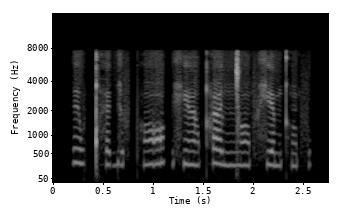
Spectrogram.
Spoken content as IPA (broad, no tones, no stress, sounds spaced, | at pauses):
ɪ w ǃʰ ɛ ɡ ɪ f pʰ ɔ̃ː | xʲ œ̃ː l qʰ ɪː l ŋ͡ǀ ɔ̃ː f xʲ æ m kʰ ũ f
